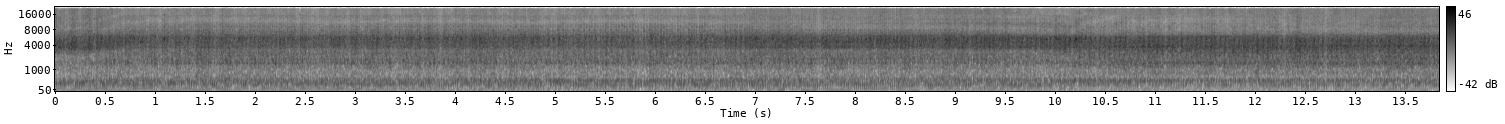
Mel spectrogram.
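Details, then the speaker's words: 1971 Johnson 20 hp two-stroke outboard: steady buzzy run at raised idle that never settles; owner suspects top or bottom seal or makeshift hose pulling air; high idle speed. "You know that top seal could be that bottom seal. [music] It's pulling a little something from somewhere."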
